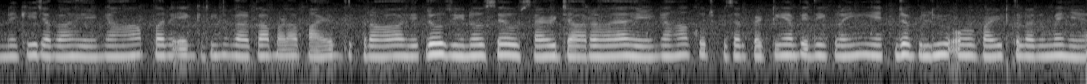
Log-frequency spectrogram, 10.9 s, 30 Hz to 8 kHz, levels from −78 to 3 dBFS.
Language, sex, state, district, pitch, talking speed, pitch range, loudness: Magahi, female, Bihar, Gaya, 195 Hz, 200 wpm, 190-205 Hz, -23 LUFS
